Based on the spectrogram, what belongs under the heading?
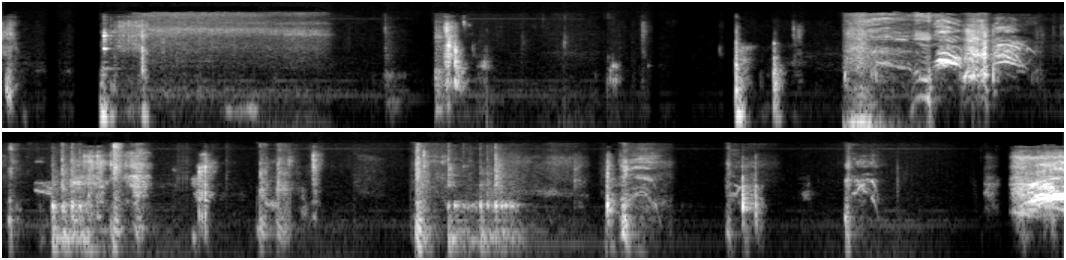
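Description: A prolonged coughing fit after someone takes too big a hit: harsh, irregular bursts of coughs with raspy throat-clearing and hissing breaths between them, going on for over ten seconds without any talking.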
